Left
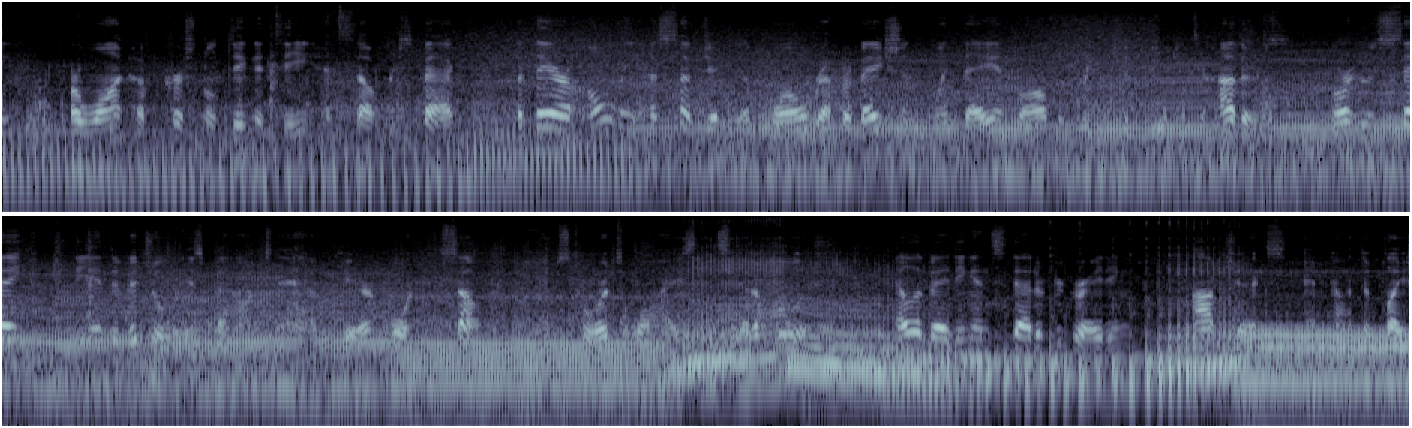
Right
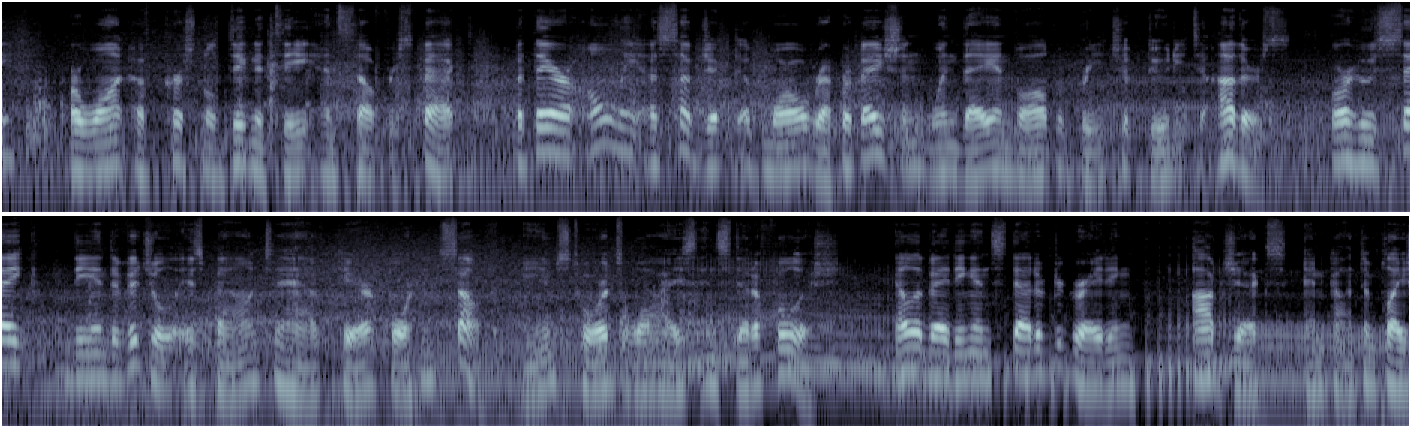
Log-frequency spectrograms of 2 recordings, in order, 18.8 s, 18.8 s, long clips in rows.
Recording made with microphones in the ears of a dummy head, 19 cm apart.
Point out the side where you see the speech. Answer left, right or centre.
right.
